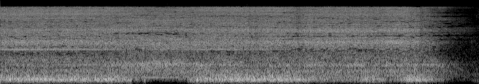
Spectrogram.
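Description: A Nova hair dryer on its cool setting blows with a loud, steady rushing whoosh close by, then cuts off and winds down at the end.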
